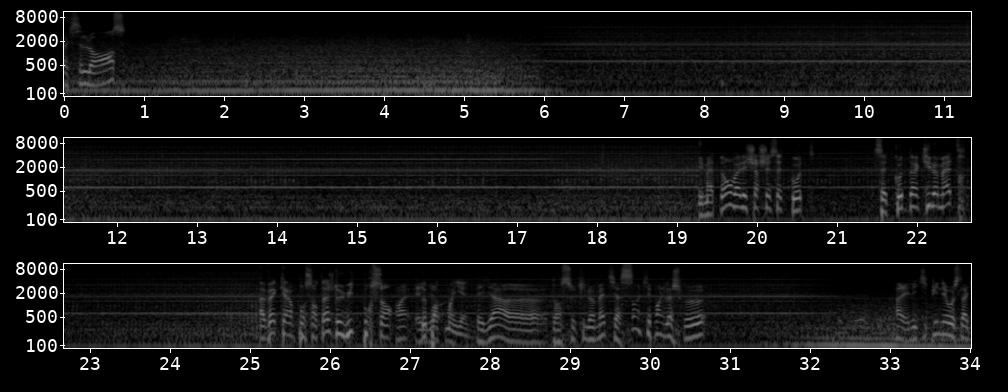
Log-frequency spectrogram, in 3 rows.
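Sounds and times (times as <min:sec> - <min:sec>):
helicopter whine: 0:00.0 - 0:34.0
motorbike engine hum and rushing: 0:00.8 - 0:06.0.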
